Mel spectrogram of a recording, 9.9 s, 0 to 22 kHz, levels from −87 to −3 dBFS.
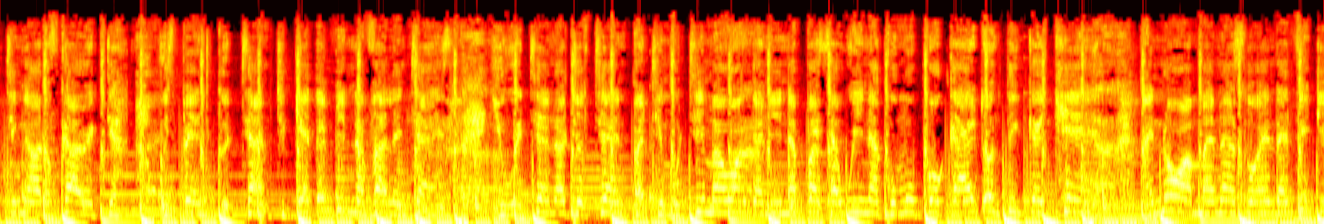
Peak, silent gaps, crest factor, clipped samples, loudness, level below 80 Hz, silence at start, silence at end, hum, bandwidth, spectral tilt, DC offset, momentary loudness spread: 0 dBFS; none; 10 dB; under 0.1%; -10 LUFS; -16 dBFS; 0 s; 0 s; none; 17.5 kHz; -3.5 dB/octave; under 0.1%; 2 LU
